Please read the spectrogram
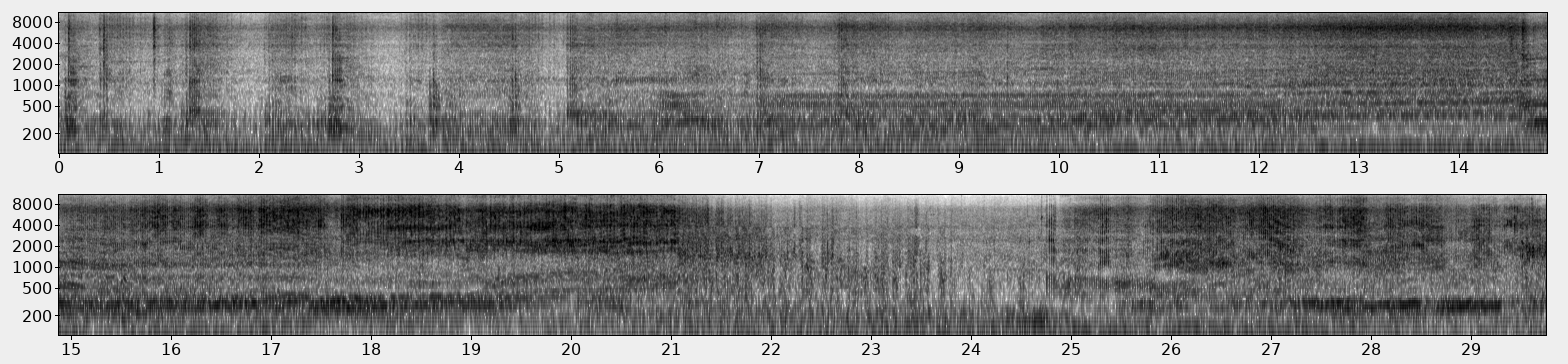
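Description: Several motocross dirt bike engines revving on the starting gate. About halfway through they rev up hard and climb and shift through the gears as the pack launches off the line. Heard close up from on the rider's own bike.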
